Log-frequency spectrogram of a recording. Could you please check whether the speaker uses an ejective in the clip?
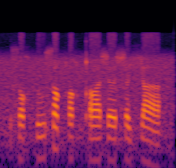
yes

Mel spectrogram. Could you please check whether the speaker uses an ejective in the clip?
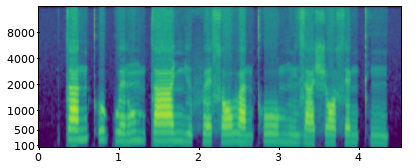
yes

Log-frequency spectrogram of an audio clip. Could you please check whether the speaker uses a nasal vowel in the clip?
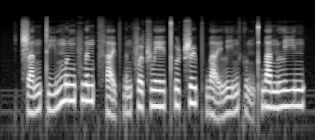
no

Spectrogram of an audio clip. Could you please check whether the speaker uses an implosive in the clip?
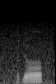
yes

